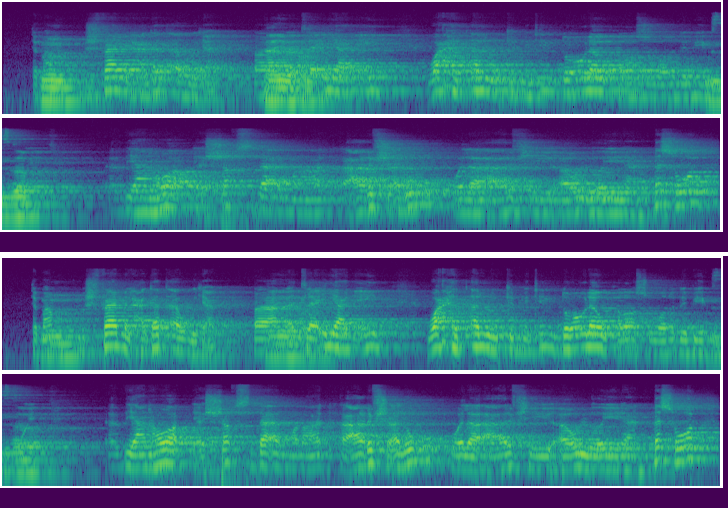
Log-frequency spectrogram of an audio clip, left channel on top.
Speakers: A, on the right (about 50°); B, on the left (about 45°).
A: تمام
B: امم
A: ومش فاهم الحاجات قوي يعني فهتلاقيه
B: ايوه
A: يعني ايه واحد قال له الكلمتين دول وخلاص هو رضي بيهم
B: بالظبط
A: و... يعني هو الشخص ده انا ما أعر- اعرفش الومه ولا اعرفش اقول له ايه يعني بس هو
